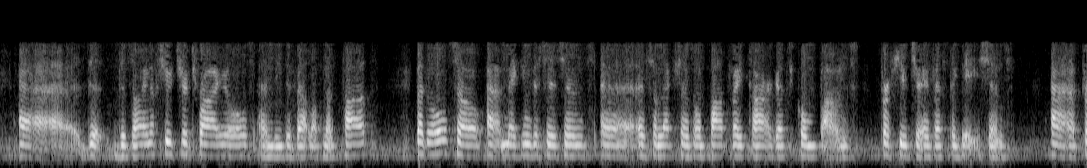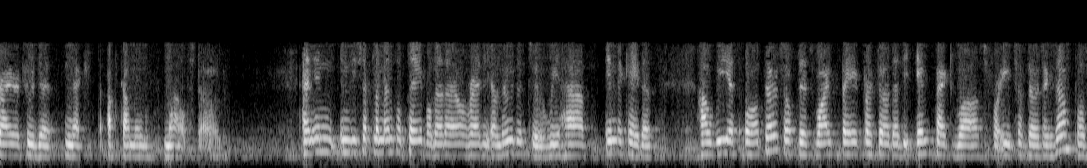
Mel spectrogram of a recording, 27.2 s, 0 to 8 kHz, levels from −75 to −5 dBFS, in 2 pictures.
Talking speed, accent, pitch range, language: 140 wpm, Dutch, 145-170 Hz, English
